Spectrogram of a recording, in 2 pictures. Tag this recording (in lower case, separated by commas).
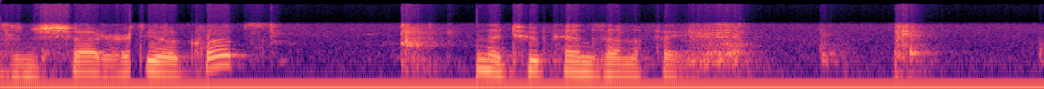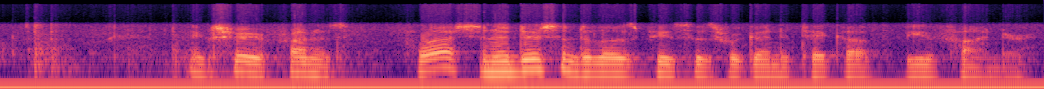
speech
